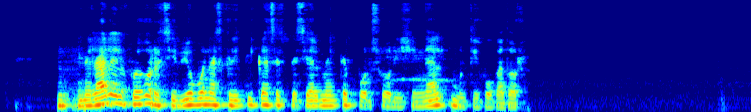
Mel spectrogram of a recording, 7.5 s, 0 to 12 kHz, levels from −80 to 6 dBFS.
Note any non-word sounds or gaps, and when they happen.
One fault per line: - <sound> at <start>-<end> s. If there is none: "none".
none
